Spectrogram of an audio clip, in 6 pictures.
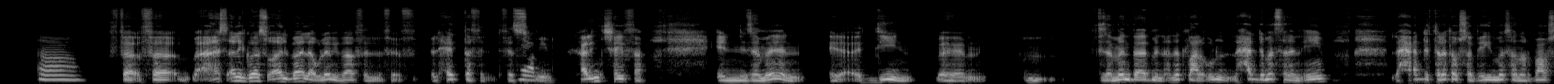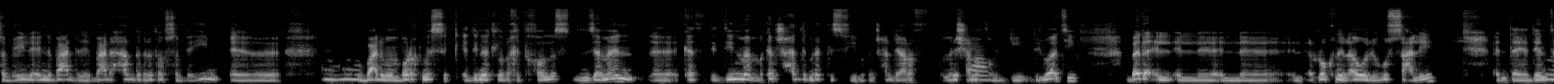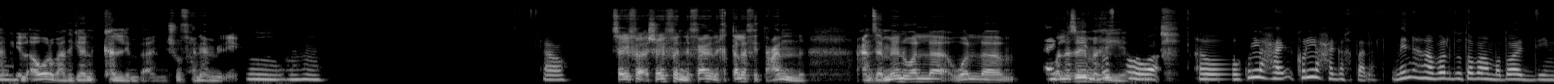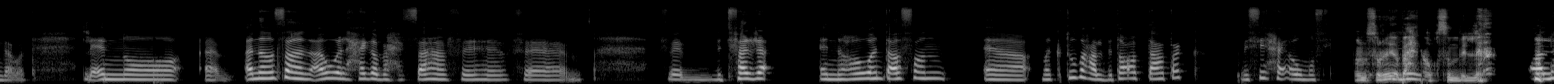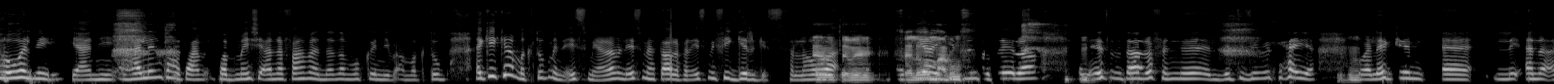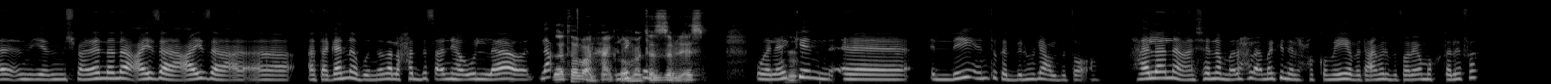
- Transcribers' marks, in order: unintelligible speech; tapping; other background noise; unintelligible speech; giggle; laugh; laugh; tsk
- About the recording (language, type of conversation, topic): Arabic, unstructured, هل الدين ممكن يسبب انقسامات أكتر ما بيوحّد الناس؟
- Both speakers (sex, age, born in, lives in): female, 20-24, Egypt, Romania; male, 30-34, Egypt, Portugal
